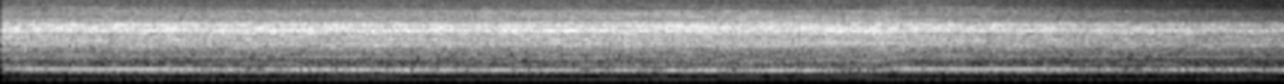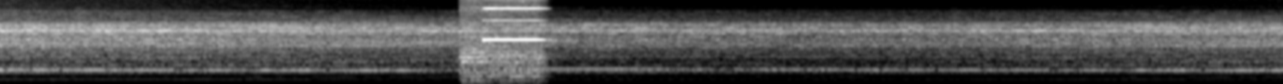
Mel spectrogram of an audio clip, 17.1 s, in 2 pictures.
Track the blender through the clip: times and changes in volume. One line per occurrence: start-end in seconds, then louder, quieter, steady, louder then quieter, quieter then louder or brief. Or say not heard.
0.0-17.0 quieter.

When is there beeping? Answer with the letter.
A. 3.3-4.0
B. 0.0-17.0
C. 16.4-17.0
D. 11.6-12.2
D.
